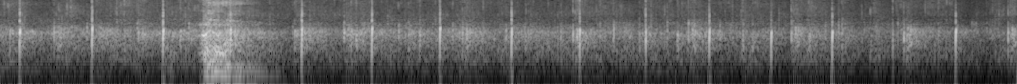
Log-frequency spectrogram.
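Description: An audience applauds steadily, a dense patter of many hands clapping with a brief louder swell near the start, sustained at an even level throughout.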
